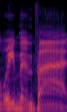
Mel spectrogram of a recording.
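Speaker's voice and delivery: flat, monotone, emotionless, offended-sounding voice. Retelling a show scene where Joel acts offended: imitating Joel's monotone voice. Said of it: "he said it in his very monotone voice".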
